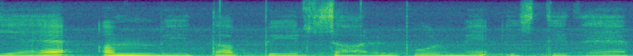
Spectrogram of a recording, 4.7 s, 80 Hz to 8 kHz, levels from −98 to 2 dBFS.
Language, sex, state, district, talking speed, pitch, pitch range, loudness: Hindi, female, Uttar Pradesh, Saharanpur, 90 wpm, 195 Hz, 185-210 Hz, -16 LUFS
